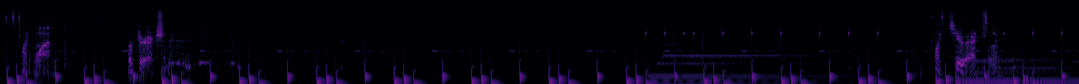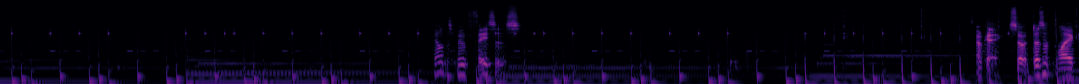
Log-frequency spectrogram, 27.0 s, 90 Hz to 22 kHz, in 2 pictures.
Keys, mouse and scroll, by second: 1.7 click, 2.2 middle click, 5.1 click, 6.2 middle click, 7.4 click, 8.9 middle click, 9.5 click, 9.6 middle click, 10.1 click, 11.2 click, 13.0 click, 14.0 click, 14.8 click, 15.5 click, 16.1 right click, 17.0 click, 18.2 middle click, 19.4 click, 20.1 click, 21.0 click, 22.0 click, 23.1 click, 23.6-24.7 middle drag, 26.8-26.9 middle drag.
